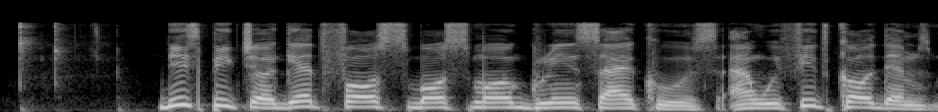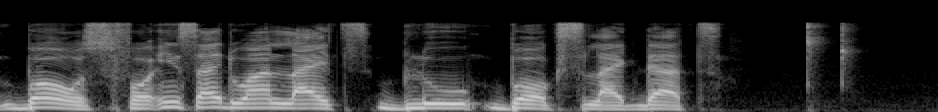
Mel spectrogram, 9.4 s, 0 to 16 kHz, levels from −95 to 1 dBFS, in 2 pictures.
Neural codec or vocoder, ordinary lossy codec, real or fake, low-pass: none; none; real; 7.2 kHz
